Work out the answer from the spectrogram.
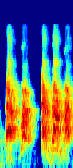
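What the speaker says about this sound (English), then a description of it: "My new puppy is like super barky." A new puppy barks loudly and close, two sharp double barks in quick succession with a short gap between them.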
